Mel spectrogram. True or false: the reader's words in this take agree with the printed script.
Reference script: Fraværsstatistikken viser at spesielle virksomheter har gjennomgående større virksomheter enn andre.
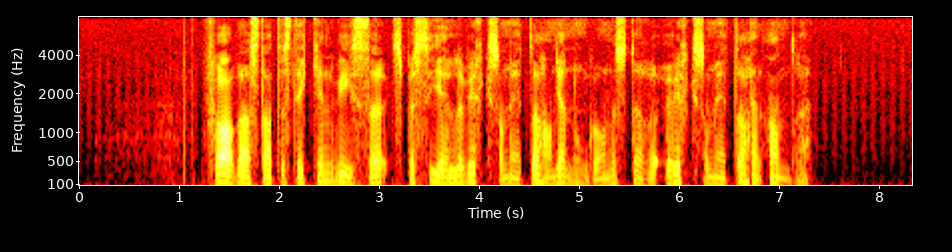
true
